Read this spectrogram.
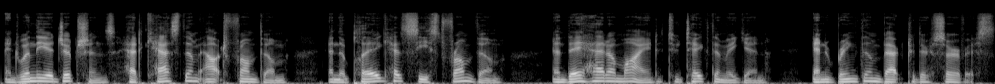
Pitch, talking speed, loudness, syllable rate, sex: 115 Hz, 200 wpm, -20 LUFS, 4.7 syllables/s, male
